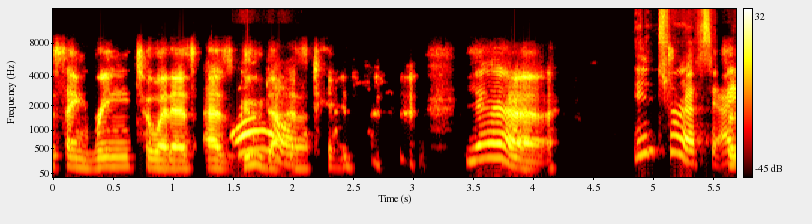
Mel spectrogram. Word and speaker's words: Gouda: This particular cheese originates from the Netherlands, and it is pronounced as Gouda, but it wouldn't be the same to say As Gouda as Dead. It doesn't have the same ring to it as Gouda as Dead.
